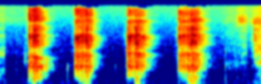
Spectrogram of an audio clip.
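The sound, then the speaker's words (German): A voice imitates an MRI scanner with four loud, harsh, buzzing bursts in a steady rhythm, each about a third of a second long, separated by short pauses. “Es macht zumindest nicht diese fiesen Geräusche, also diese.”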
